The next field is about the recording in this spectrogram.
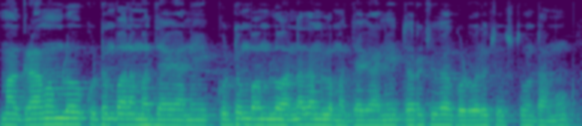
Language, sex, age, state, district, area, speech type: Telugu, male, 30-45, Telangana, Hyderabad, rural, spontaneous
